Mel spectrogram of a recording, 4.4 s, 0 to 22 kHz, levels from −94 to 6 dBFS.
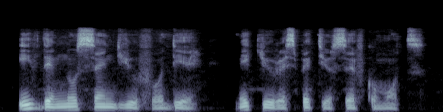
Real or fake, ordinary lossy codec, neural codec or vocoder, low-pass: real; none; none; none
